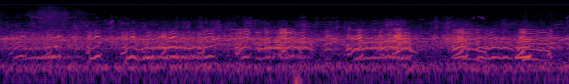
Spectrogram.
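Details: Geese flying from feeding fields to a lake for their daytime rest, giving loud nasal honks with layered harmonics, overlapping and repeated irregularly, several birds calling at once over a hiss of background noise.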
